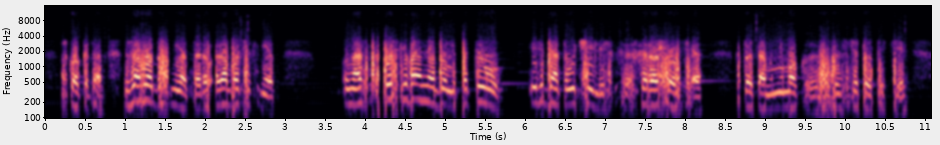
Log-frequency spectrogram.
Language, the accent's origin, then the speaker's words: Russian; Moscow, Russia; Да, я москвичка. Мне уже 90 лет, я инвалид войны.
